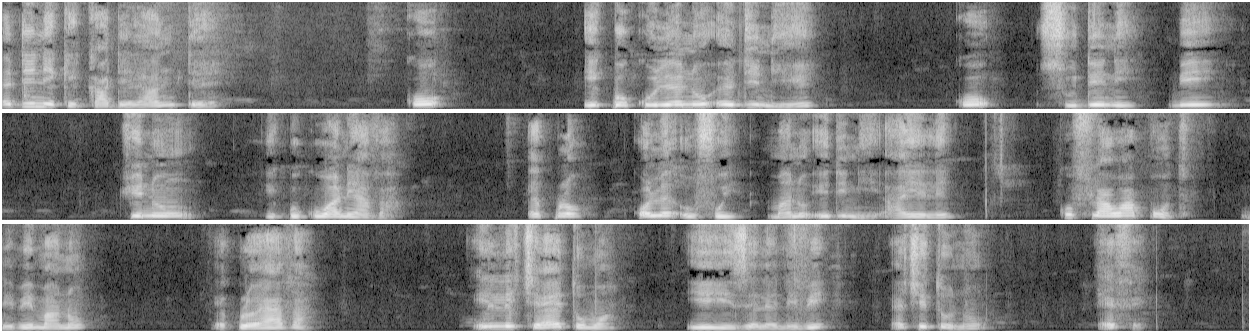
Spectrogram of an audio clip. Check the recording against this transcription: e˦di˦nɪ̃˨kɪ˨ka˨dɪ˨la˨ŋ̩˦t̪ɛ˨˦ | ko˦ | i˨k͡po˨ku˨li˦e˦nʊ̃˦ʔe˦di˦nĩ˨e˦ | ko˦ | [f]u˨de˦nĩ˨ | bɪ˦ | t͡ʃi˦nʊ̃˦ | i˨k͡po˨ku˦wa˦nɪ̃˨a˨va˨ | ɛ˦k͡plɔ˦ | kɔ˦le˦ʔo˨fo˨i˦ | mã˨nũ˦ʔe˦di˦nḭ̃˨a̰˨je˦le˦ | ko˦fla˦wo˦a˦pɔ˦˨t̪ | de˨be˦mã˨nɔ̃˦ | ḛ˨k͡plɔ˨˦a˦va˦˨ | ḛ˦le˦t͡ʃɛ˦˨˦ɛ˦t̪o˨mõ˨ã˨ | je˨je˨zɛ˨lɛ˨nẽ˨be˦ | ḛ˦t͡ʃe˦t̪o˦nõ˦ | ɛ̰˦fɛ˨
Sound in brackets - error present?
yes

